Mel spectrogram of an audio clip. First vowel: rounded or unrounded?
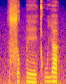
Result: rounded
